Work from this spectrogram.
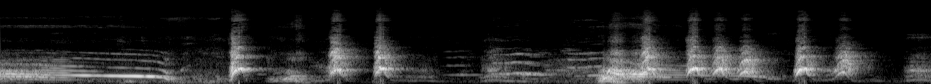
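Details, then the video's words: Fox Terrier barking at the television: a drawn-out falling howl-like whine opens, then sharp broadband barks in short bursts, spaced irregularly, with a quick cluster of four barks near the end. "FOX TERRIER LADRA A LA TELEVISIÓN"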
